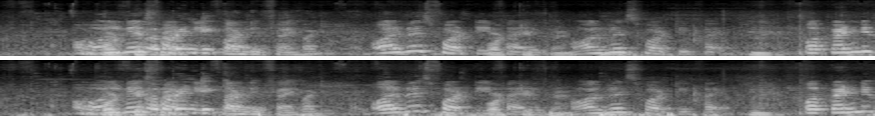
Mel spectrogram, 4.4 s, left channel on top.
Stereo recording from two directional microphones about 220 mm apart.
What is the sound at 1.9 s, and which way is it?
Speech, 25° right (ahead or behind).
